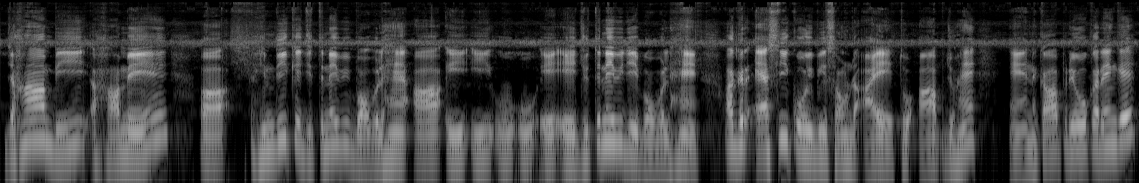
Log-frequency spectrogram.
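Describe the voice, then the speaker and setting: Man, teacher, animated rising and falling pitch, faint crickets behind. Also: slow pace, a little hiss or hum. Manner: explains step by step, asking and answering his own questions. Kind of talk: grammar lesson.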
